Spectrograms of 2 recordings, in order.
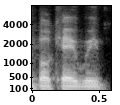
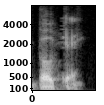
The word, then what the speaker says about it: bokeh: When we say bokeh, we put the emphasis on the bow. They would put it on the case. So it would be bokeh is how they would say it. So we say it wrong according to them, but it doesn't matter.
